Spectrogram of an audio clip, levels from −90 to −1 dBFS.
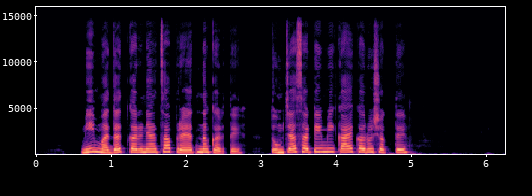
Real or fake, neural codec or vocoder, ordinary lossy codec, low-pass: real; none; none; 14.4 kHz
